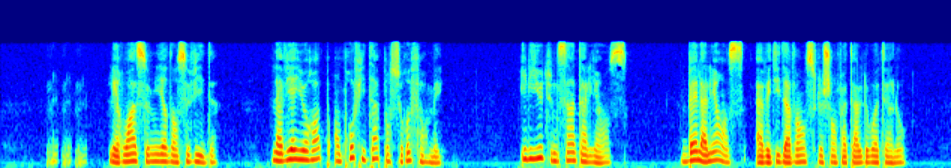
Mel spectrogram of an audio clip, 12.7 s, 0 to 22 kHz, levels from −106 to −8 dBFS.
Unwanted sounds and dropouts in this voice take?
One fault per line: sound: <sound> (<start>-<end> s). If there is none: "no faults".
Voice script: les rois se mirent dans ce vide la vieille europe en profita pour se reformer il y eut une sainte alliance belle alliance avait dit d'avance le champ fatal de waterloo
sound: laugh (0.6-1.2 s)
